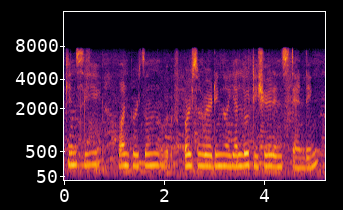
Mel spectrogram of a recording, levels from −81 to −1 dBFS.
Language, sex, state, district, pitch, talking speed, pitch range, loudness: English, female, Sikkim, Gangtok, 220 Hz, 135 wpm, 215-230 Hz, -17 LUFS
